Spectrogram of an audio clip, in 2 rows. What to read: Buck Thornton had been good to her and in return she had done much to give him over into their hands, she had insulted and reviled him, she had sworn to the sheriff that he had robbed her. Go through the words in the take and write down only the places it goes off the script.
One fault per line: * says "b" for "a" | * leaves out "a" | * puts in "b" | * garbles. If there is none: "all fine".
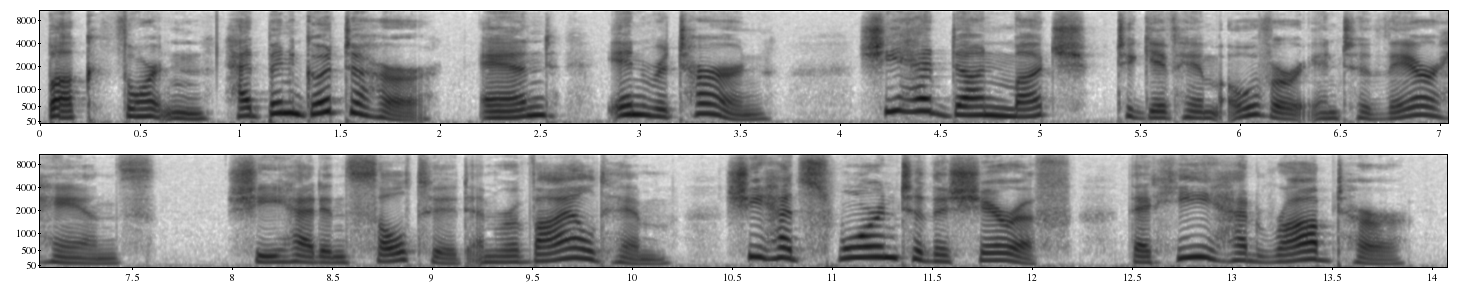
all fine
